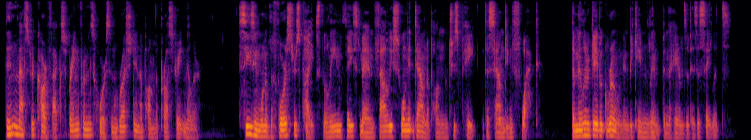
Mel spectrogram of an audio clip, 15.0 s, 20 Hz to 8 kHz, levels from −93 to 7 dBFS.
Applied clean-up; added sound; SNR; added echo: neural mask model DeepFilterNet 3.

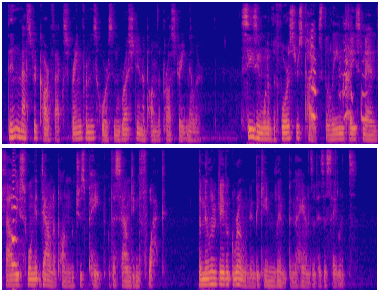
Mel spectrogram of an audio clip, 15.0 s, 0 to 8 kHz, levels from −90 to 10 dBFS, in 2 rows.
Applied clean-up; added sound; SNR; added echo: none; Dog; 1 dB; none.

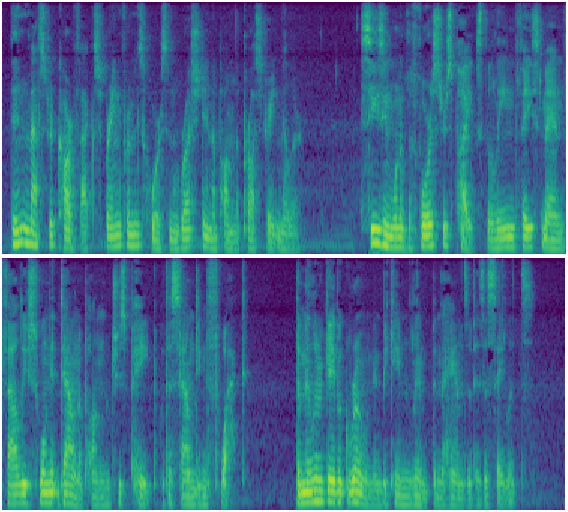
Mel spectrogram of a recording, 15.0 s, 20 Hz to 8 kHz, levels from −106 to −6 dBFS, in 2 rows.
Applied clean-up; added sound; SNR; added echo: none; none; none; none.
